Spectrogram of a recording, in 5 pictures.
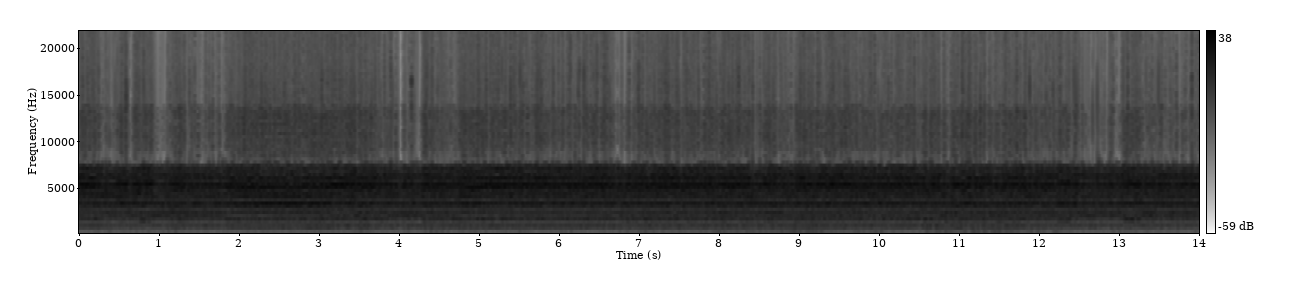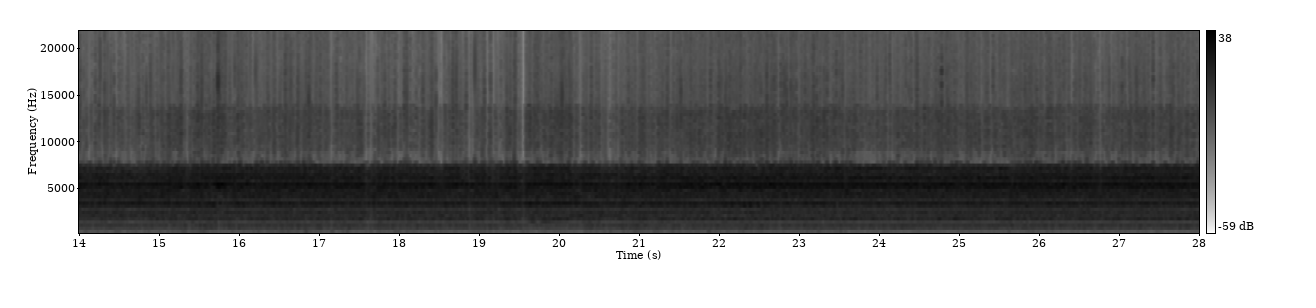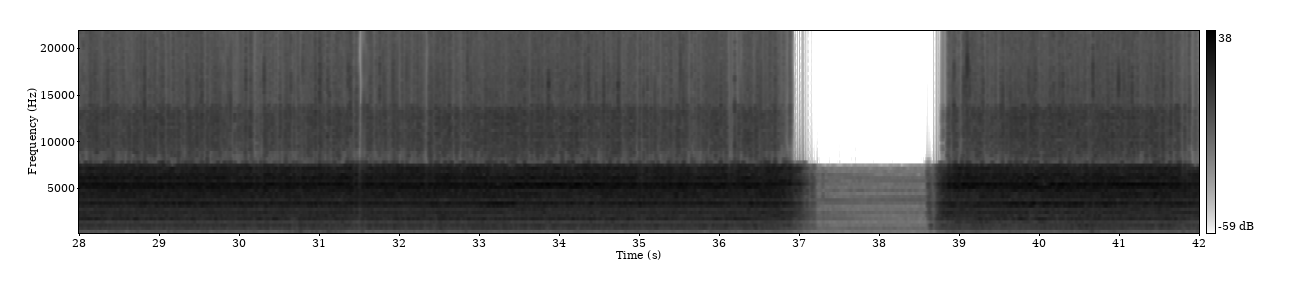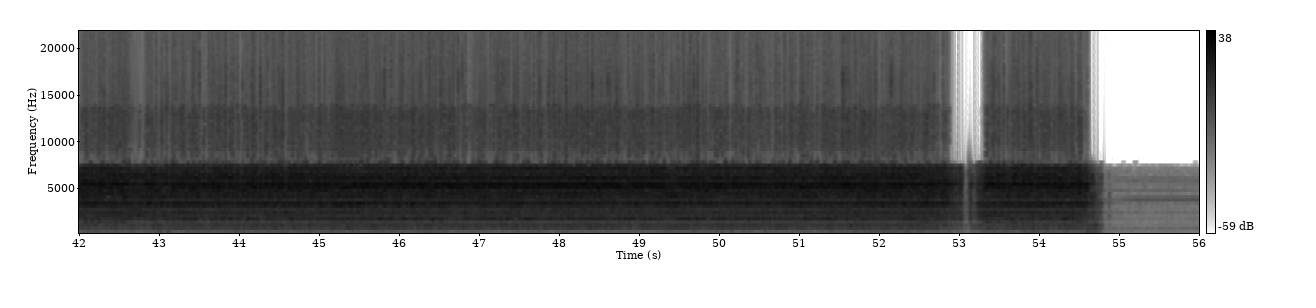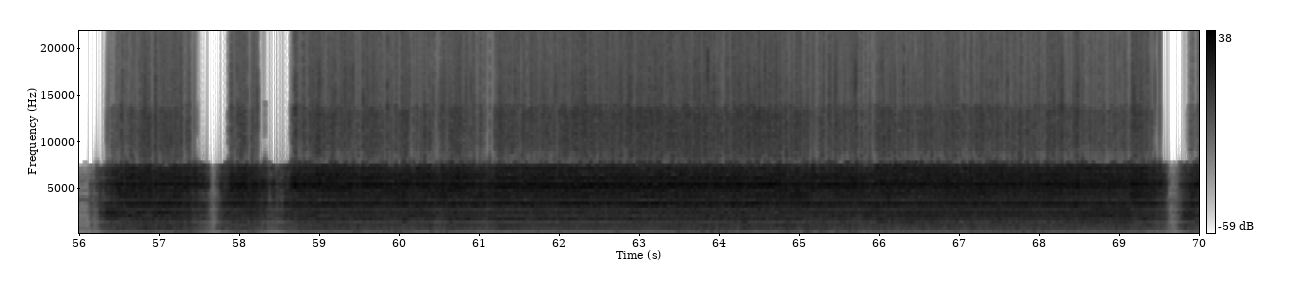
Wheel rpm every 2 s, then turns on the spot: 220, 220, 230, 230, 230, 230, 230, 230, 230, 230, 230, 230, 230, 230, 230, 230, 230, 230, 100, 100, 220, 220, 220, 230, 230, 230, 130, 100, 100, 150, 230, 220, 210, 210, 170.
56-58 68-70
